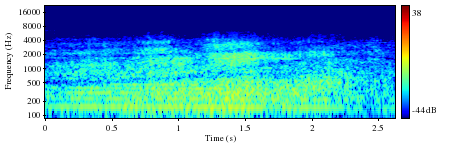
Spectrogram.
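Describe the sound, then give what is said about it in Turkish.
A helicopter flying overhead gives a steady droning engine rumble that holds at an even level throughout, with no voices. “O helikopter.”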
